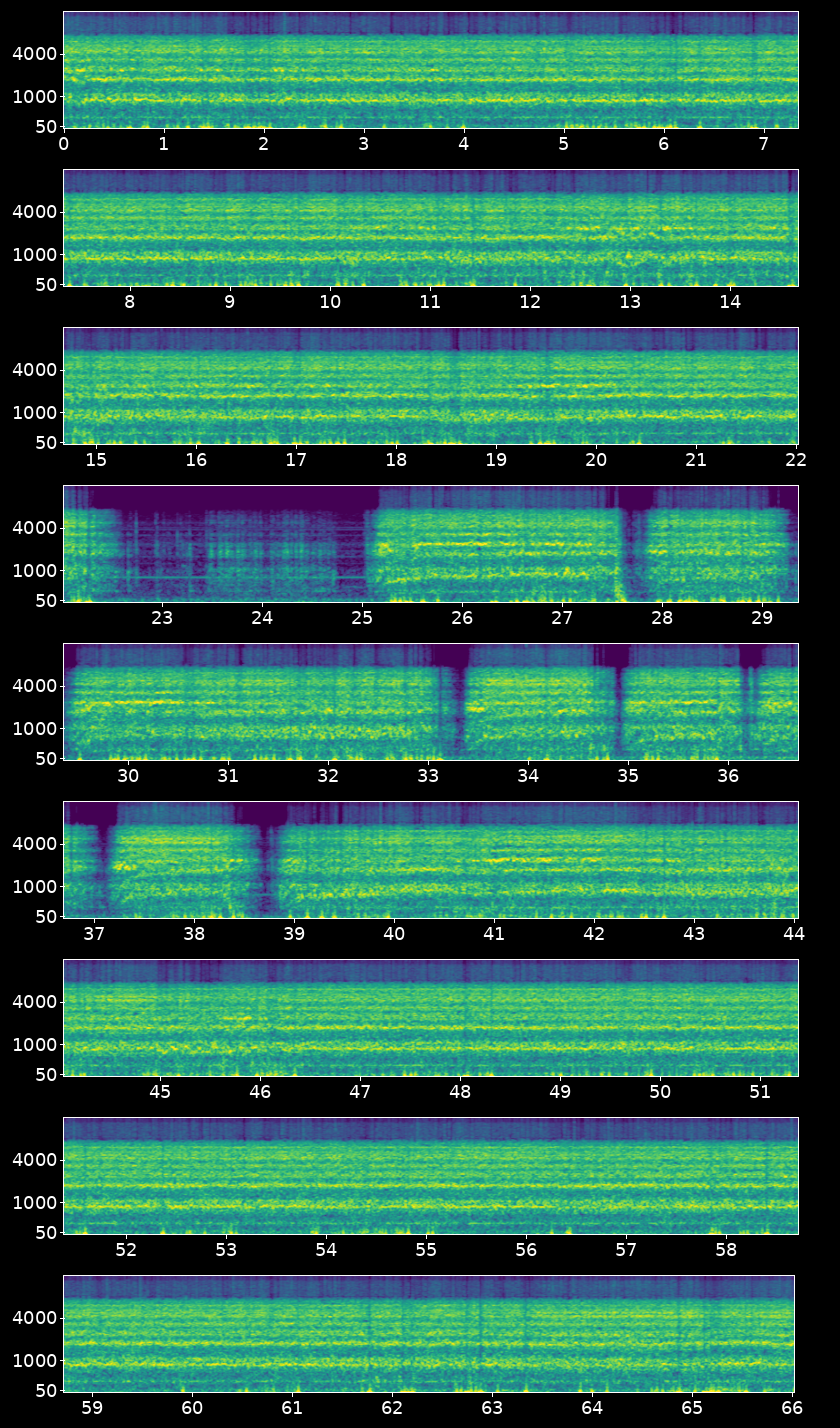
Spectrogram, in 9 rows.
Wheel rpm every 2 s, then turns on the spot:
230, 230, 230, 230, 230, 230, 220, 230, 230, 220, 230, 50, 70, 170, 130, 200, 150, 160, 110, 130, 210, 220, 210, 240, 230, 230, 230, 230, 230, 230, 230, 230, 210.
none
